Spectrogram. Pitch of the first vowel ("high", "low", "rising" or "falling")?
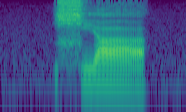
falling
